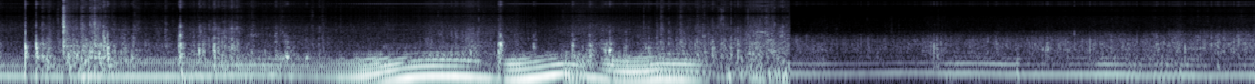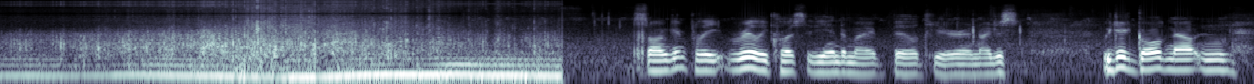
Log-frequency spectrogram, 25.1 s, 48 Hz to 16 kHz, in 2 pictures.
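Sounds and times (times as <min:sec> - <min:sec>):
engine revving: 0:00.0 - 0:18.2.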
